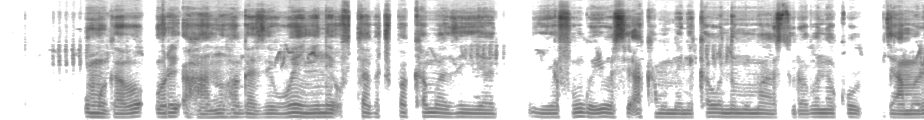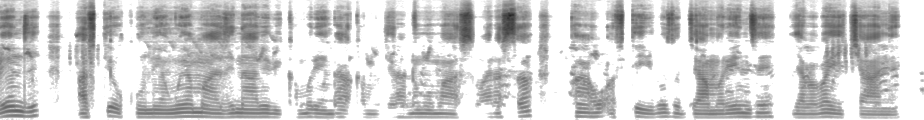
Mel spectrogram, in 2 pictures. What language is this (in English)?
Kinyarwanda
